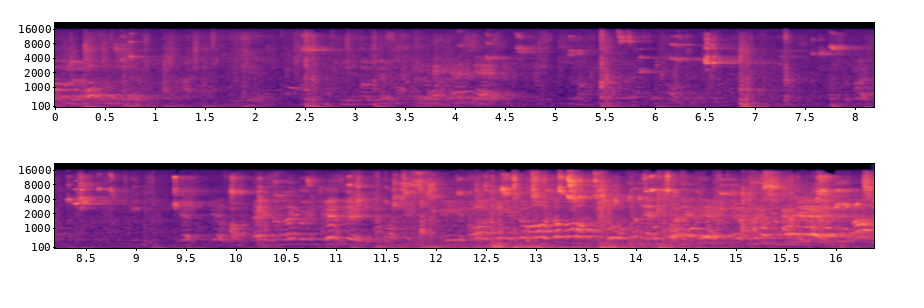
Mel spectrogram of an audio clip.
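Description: Futsal ball being kicked and bouncing on a wooden sports-hall court, a few sharp knocks echoing in the hall, with players shouting to each other, louder in the second half.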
